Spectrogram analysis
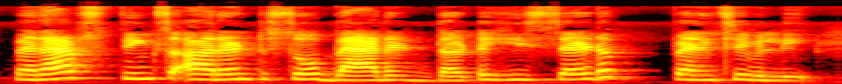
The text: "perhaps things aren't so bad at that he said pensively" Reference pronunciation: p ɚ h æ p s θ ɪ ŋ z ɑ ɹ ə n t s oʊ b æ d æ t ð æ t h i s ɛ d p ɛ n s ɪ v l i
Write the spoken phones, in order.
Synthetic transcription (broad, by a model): p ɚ h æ p s t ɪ ŋ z ɑ ɹ ə n t s oʊ b æ d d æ t h i s ɛ d p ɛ n s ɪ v l i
